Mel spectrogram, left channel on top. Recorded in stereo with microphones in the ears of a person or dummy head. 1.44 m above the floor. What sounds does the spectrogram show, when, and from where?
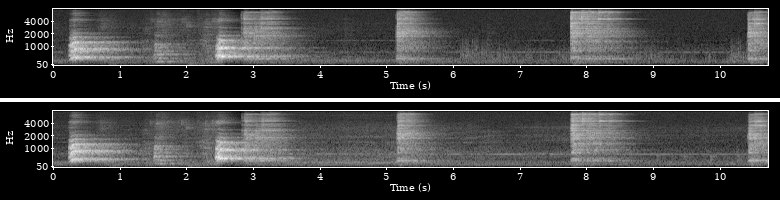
0.2 s a dog barking: 50° right (ahead or behind), 1.9 m
2.8 s cutlery clinking: 55° left (ahead or behind), 1.4 m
